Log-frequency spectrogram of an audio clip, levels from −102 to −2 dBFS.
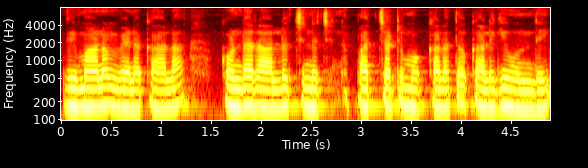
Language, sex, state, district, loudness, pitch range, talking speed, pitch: Telugu, female, Telangana, Mahabubabad, -15 LUFS, 160-170 Hz, 100 wpm, 165 Hz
